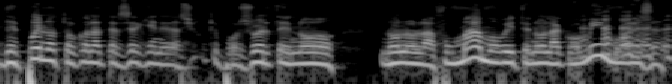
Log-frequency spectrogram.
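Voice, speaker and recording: Here a man speaks at a high pitch. His pace is moderate and his pitch variation ordinary. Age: 60s. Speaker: mayor. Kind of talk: radio interview.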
